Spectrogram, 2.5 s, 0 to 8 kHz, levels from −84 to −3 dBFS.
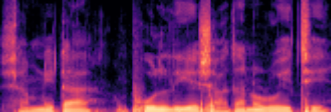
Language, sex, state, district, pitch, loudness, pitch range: Bengali, male, West Bengal, Alipurduar, 120 Hz, -15 LUFS, 115-125 Hz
